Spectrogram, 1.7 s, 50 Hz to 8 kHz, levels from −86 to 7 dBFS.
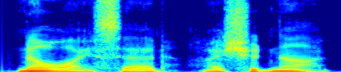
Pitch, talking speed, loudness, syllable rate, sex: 110 Hz, 210 wpm, -18 LUFS, 4.4 syllables/s, male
